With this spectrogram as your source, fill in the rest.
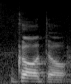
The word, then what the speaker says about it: Godot: play is waiting for godo and the T is silent waiting for silent T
